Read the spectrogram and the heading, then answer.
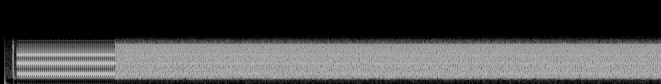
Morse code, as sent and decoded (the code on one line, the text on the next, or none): none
